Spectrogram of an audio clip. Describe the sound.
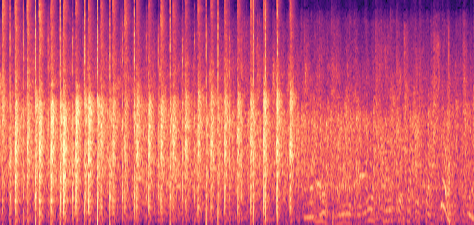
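A group claps steadily in quick, dense bursts for about six seconds at the end of the Talking Show on KTN Radio, then the clapping thins out and gives way to faint murmuring voices.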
